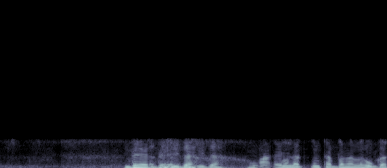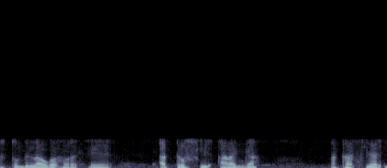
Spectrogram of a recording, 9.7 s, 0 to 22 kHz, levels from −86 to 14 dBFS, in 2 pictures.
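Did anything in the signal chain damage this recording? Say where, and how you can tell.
Yes, the codec stage did. The speech is dull and boxed in, with nothing above 4 kHz, and it has a buzzy, synthetic edge throughout. That heavy damage points to AMR narrowband mobile coding at a low mode, around 5.9 kbps, rebuilding the voice from a sparse vocal-tract model.

The network stage did too. The sound smears, warbles and sags in level at 0.54 to 0.77 s, 3.18 to 3.42 s, 5.50 to 5.63 s just after "badan lagu garto bilowga", and 9.20 to 9.27 s. These are lost AMR speech frames. The decoder filled each gap by repeating the last good settings at falling gain.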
